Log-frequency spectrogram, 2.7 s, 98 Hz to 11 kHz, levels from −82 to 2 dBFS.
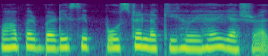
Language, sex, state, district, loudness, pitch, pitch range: Hindi, female, Chhattisgarh, Bastar, -14 LUFS, 205 Hz, 195-215 Hz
